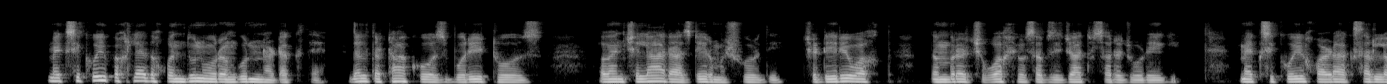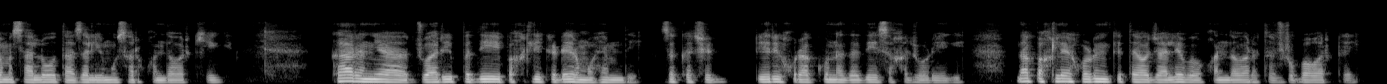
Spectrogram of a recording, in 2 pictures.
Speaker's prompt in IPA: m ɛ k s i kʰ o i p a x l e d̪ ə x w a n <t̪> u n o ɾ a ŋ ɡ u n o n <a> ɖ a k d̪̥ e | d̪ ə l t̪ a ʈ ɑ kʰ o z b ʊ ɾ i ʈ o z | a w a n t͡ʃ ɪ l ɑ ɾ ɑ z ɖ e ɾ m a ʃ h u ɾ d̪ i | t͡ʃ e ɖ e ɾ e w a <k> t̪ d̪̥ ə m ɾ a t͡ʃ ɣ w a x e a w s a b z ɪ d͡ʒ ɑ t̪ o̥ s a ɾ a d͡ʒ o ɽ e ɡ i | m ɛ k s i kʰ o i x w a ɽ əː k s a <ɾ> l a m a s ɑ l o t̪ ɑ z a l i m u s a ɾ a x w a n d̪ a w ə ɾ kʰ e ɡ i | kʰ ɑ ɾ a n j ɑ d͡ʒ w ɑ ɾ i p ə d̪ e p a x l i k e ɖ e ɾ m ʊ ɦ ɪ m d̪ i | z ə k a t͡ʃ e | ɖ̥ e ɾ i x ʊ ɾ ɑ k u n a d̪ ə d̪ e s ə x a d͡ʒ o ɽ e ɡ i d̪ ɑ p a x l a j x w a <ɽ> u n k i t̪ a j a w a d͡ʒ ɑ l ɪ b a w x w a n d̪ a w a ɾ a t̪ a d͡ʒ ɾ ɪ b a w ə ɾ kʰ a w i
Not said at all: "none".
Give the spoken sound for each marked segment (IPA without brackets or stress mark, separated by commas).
d̪, a, x, ɾ, ɽ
